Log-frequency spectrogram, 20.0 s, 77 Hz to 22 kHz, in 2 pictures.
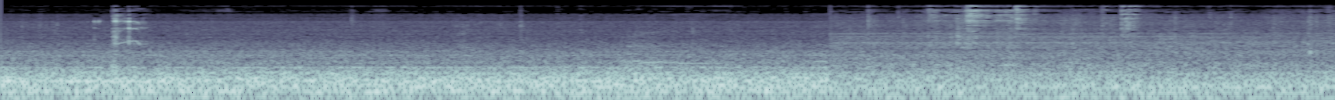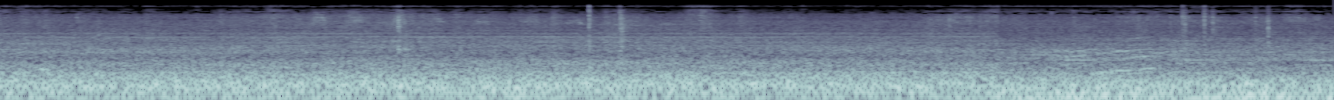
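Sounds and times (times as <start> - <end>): airplane cabin rumble: 0.0 - 20.0.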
